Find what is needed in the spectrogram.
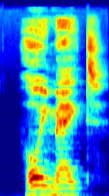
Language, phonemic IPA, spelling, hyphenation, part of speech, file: Dutch, /ˈɦoːi̯.mɛi̯t/, hooimijt, hooi‧mijt, noun, Nl-hooimijt.ogg
- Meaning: haystack (pile of hay)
